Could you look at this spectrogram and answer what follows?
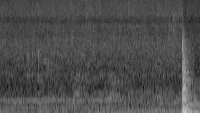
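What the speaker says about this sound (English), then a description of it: "My bacon is almost done." Bacon fries in a pan with a steady, close sizzle, then a short louder clatter or spatter at the very end.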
